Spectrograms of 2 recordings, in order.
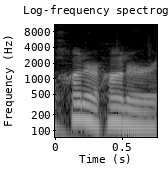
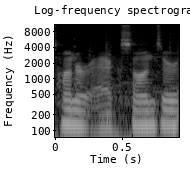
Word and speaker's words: Hunter x Hunter: is like I know Hunter Hunter is it's not pronounced Hunter x Hunter it's what I thought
